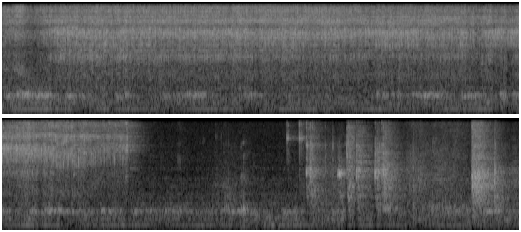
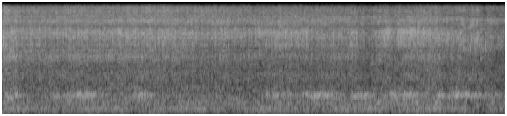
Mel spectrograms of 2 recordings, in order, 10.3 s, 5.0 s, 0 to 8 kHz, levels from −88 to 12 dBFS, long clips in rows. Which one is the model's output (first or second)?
second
